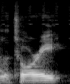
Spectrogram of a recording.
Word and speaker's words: La Torre: everyone, my name's Todd La Torre, and it's actually pronounced, or what did I say? I said it's pronounced nothing like it's spelled or something. I said it's LA capital TORRE.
